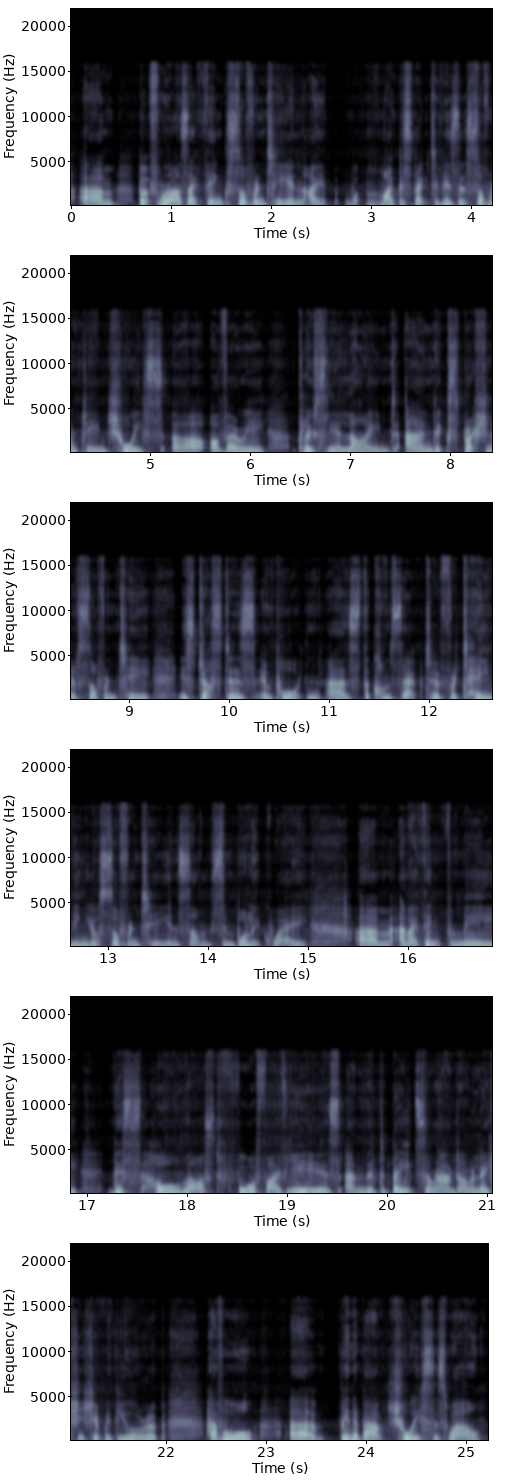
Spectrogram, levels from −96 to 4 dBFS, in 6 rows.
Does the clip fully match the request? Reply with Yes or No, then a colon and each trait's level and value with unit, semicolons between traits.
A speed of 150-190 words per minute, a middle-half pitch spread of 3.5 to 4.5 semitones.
No: average, 165 wpm; average, 2.9 semitones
